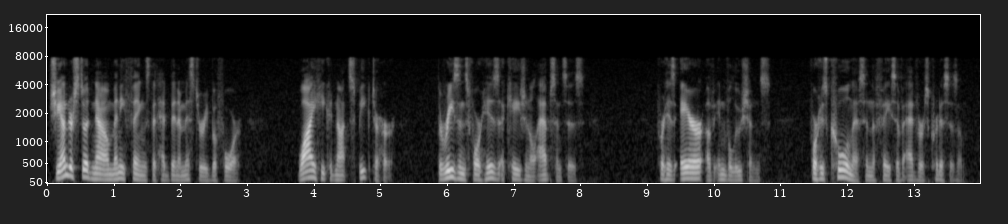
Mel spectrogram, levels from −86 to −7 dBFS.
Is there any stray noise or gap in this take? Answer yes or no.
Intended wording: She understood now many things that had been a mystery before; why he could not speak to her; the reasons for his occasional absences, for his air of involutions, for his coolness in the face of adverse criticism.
no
